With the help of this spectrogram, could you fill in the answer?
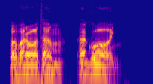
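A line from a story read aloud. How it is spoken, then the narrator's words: Barked command. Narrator (Russian): Рявкнул Брукс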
